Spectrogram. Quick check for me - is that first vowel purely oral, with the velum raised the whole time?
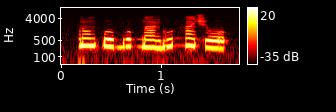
no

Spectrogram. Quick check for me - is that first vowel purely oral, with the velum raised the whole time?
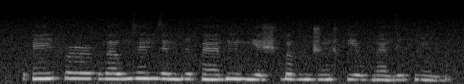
no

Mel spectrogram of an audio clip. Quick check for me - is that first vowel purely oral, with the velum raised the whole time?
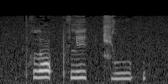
yes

